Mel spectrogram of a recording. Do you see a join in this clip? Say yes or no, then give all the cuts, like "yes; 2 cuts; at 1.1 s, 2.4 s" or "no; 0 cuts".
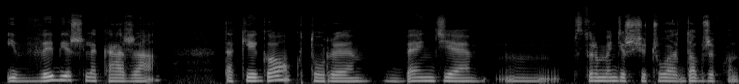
no; 0 cuts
